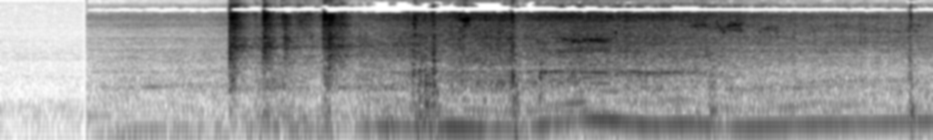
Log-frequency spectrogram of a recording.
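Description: Car engine running with a steady low drone under road and wind noise as the car is driven tilted on two wheels, starting about a second in, with a few sharp knocks about two and three seconds in.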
